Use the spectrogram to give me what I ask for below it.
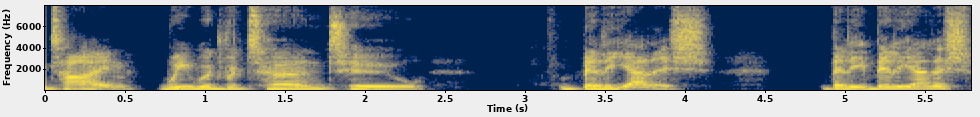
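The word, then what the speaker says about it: Billie Eilish: a very long time we would return to Billy Ellis Billy Ellis Billy eilish that I think that's how it's pronounced now the uh the first video that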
